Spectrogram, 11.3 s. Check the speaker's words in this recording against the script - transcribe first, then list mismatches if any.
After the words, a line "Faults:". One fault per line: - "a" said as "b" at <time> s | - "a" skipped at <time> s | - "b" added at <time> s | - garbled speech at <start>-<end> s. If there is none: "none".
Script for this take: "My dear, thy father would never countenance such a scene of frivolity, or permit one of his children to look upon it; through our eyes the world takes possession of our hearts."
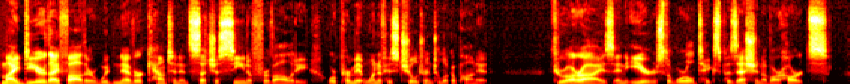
"My dear, thy father would never countenance such a scene of frivolity, or permit one of his children to look upon it; through our eyes and ears the world takes possession of our hearts."
Faults:
- "and ears" added at 8.2 s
